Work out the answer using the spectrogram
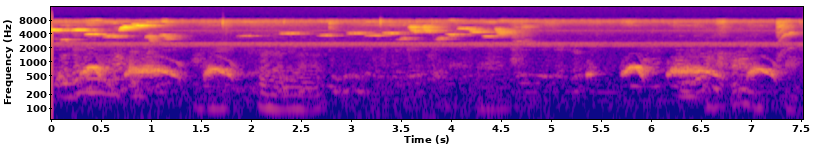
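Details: Spotted dove calling at night: low, husky three-note coo phrases at the start and again after a quiet gap. Thin high chirps and a constant whine are in the background.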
